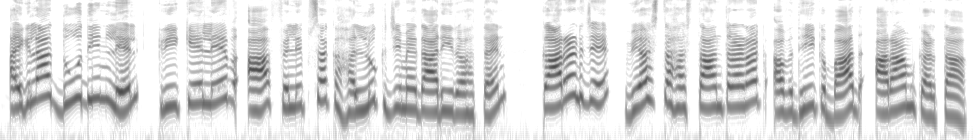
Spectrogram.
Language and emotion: Maithili, neutral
